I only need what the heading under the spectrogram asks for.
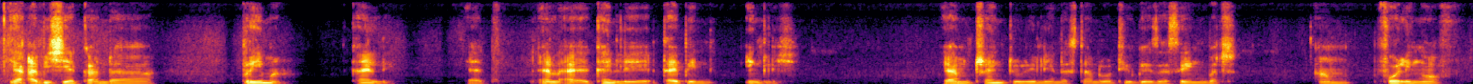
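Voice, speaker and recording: A man with a dark, mellow tone and fairly low pitch speaks in a monotone, flat way. His pace is very slow, with long, frequent pauses. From Kenya. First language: Ekegusii. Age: 30s. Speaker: live streamer. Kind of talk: live stream chat reading. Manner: hesitant, many fillers.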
